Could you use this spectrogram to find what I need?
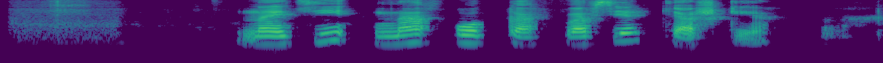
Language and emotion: Russian, neutral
